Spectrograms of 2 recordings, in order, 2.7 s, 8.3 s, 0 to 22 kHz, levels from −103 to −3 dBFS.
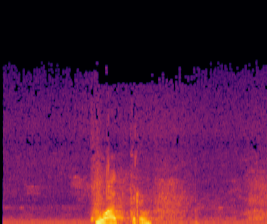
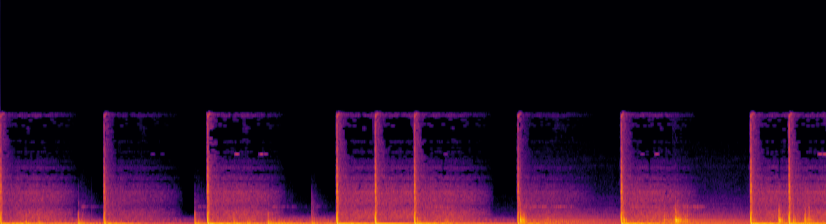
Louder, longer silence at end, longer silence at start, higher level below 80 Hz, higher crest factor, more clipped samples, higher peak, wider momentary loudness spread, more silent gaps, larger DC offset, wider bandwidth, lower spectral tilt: first, -16 LUFS vs -29 LUFS; about the same, 0.05 s vs 0 s; first, 0.9 s vs 0 s; second, -62 dBFS vs -28 dBFS; about the same, 18 dB vs 20 dB; neither; first, -2 dBFS vs -6 dBFS; first, 25 LU vs 15 LU; neither; neither; first, 13 kHz vs 11.5 kHz; about the same, -6.5 dB/octave vs -6.5 dB/octave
